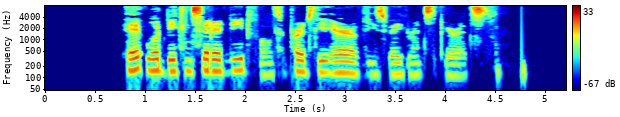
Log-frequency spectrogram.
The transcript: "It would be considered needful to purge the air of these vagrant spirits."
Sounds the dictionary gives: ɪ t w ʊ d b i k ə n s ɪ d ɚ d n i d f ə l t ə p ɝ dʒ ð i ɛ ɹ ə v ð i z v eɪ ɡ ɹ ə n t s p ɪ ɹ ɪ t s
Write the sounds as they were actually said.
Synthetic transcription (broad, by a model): ɪ t w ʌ d b i k n s ɪ d ɚ d n i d f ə l t ə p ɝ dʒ ð i ɛ ɹ ə v ð i z v eɪ ɡ ɹ ə n t s p ɪ ɹ ɪ t s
